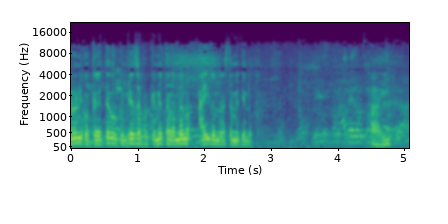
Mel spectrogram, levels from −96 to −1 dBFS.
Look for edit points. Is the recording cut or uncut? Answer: uncut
